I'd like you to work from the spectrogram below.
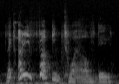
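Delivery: normal talking voice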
